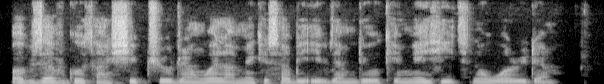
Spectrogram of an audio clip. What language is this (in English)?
Nigerian Pidgin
